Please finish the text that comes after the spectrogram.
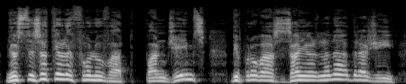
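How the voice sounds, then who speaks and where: A man's voice: high-pitched, expressive, voice pushed up. A man doing an eager chattering housemaid. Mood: fussing. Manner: fussing, talkative.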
